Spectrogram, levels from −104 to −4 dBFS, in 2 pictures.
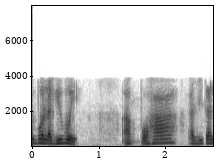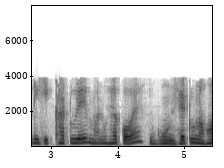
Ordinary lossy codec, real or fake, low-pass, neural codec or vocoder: AAC, 16 kbps; real; 7.2 kHz; none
